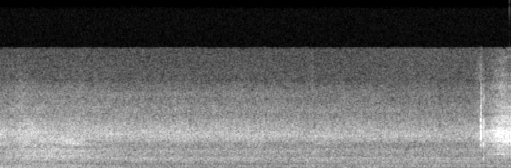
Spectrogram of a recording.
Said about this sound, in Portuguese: É chuva, é? Sinal de bênção, hein?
